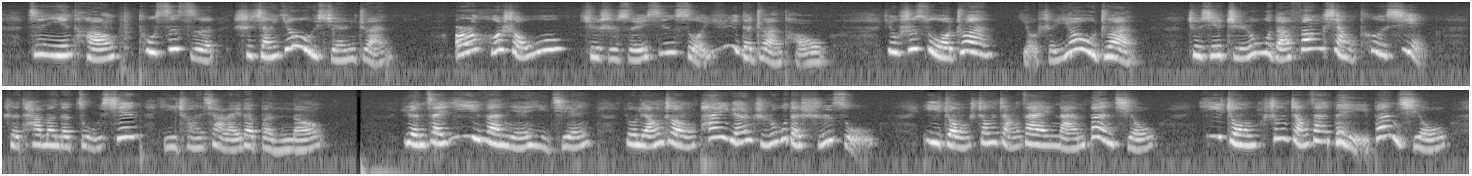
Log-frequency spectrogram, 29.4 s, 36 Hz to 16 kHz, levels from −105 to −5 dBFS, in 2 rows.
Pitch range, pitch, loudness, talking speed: 270-440 Hz, 330 Hz, -20 LUFS, 180 characters per minute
